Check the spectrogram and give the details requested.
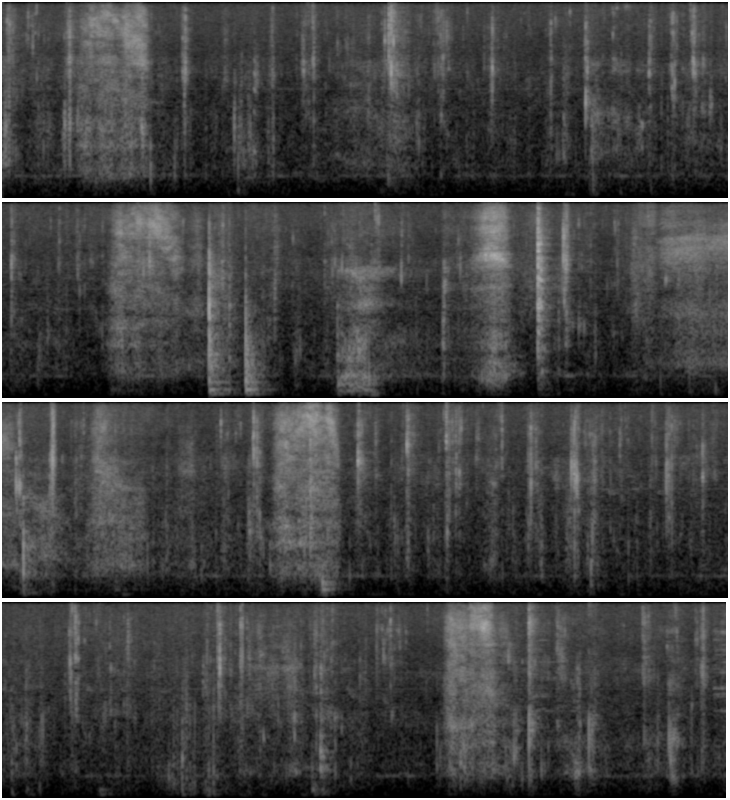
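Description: Close-up chewing and mouth sounds of people eating rice and egg bhurji by hand: many soft wet clicks and smacks, with a few louder bites in the middle stretch.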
